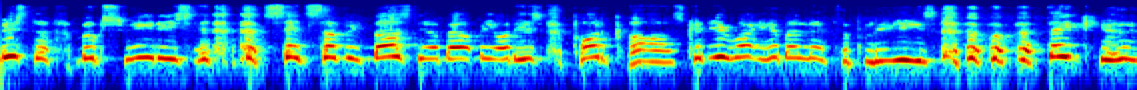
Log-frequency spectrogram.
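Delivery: put-on high, whiny blubbering like a little child. Imagining a man calling his attorney, the speaker mock cries like a baby. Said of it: "crying like a little baby".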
